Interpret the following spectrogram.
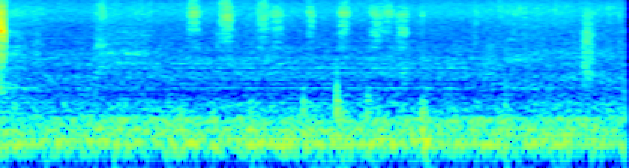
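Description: Dry-erase marker writing on a whiteboard: a few faint, short strokes over a low room hum.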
